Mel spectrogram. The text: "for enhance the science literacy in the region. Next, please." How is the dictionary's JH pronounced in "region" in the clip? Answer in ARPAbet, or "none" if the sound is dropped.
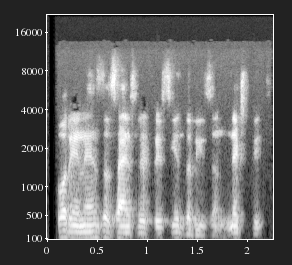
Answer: Z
